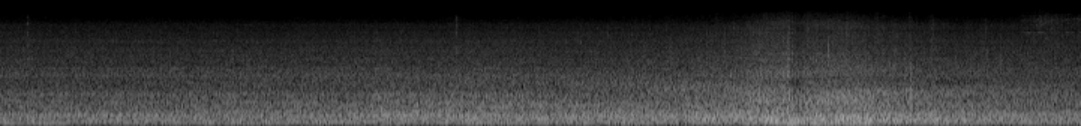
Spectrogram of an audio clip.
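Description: A steady car engine hum, swelling as a car drives past close by, loudest about eight seconds in, then easing off.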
